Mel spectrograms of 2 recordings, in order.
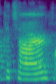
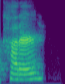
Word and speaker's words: Qatar: And so we went overseas to Doha, Qatar, or Qatar. Different ways of pronouncing it.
